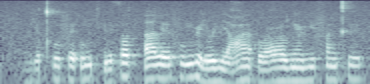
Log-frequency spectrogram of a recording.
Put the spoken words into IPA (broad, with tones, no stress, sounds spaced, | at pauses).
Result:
bʲ ɔ˩˧ tʰ u˧ f ɘ˧ ʔ u˧˥ ŋ t͡sʼ ɨ˩˧ θ ɔ˥ t͡sʼ a˧˥ l ɘ˧˥ f u˧˥ ŋ ɭ i˩˧ ɹ lʲ a˩ ʕ ɐ̃˧˥ ʔ o˩˧ ʕ o˧ ʎ ẽ˧ ɭ lʲ ɨ˧ f ɐ̃˥ ŋ kʰ ɨ˥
